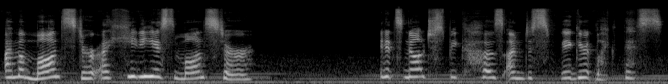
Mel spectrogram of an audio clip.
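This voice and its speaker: A woman voicing a scarred, grieving female yokai ghost who hates herself, talking to the listener in a halting, stammering way. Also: high-pitched. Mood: self-loathing. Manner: halting, stammering, repeats words. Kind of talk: audio roleplay to the listener.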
